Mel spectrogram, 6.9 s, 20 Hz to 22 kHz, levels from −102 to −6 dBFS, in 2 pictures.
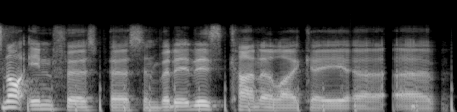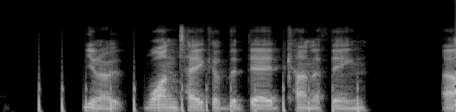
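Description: From 0.04 s to 6.13 s, a train of clicks runs under the speech at a steady 5.5 per second, about thirty in all. The likely cause is interference or a struggling interface injecting identical pulses. They tick audibly through pauses and peak a few decibels above the speech itself.

Between 2.51 s and 3.69 s, packets arrived late and the jitter buffer repeatedly ran dry, producing repeated stalls (stutter). Across ten gaps, with the longest 144 ms, the receiver stretched the last sound for 388 ms in total. No speech is lost, but a third of that stretch drags and stutters.

From 5.12 s to 5.44 s, a jitter buffer slow-down builds up reserve by repeating single pitch periods, adding 38 ms. Speech there plays at 91% speed with unchanged pitch, so sounds are audibly drawn out.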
